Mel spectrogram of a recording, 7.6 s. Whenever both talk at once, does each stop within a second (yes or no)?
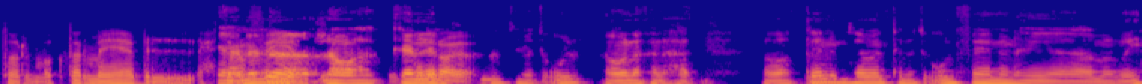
no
